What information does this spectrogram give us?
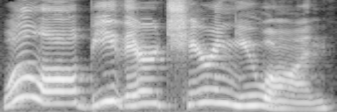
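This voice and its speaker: A woman voicing a brisk, encouraging male schoolteacher in a children's storybook, giving instructions. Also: sits high, very animated, voice pushed up, heavily acted. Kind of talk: children's storybook read-aloud.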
